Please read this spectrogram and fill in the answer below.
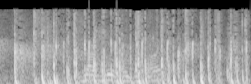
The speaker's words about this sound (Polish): Ja wiecie co, żeby was troszeczkę rozruszać, to zaklaszczemy. Brawo.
